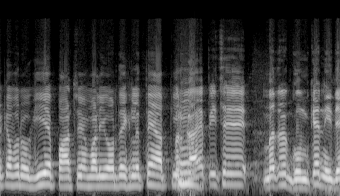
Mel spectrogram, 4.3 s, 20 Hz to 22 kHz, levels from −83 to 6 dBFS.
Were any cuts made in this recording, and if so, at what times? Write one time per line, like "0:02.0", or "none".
0:02.2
